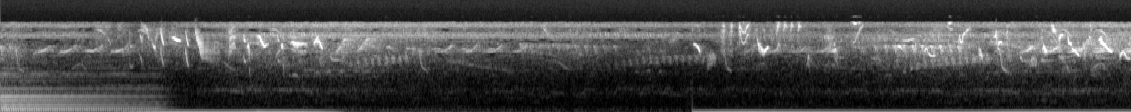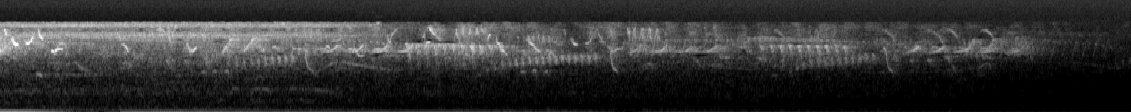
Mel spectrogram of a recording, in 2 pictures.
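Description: A music chord fading out over the first two seconds, then faint birdsong: many quick, high chirps that thin out and fade away near the end.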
